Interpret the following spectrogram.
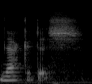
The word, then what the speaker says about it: Natchitoches: So 1715 is when the French officially had settled in what is called Natchitoches. It's the craziest spelling for how it actually is said. It's spelled Natchoches, and it is pronounced Natchitoches.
